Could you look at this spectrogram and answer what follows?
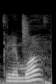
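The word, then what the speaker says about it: Clément: Así que nada, eh, le damos al play y escuchad esa entrevista que hicimos al jurado, como eran eh, Clement, que se pronunciaba Clemois, aunque de allí nos costará un montón el pronunciarlo,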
